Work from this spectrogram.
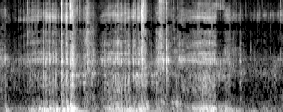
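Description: A solid, dry orange soap bar held in the palm is scraped and carved with a metal blade, sending shavings falling. Soft, crisp scraping strokes come in uneven bursts, with bright, high-pitched grating and a few sharper clicks around the first and second seconds.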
